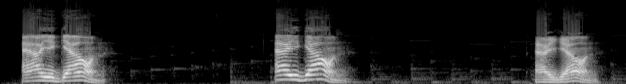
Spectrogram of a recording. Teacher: if we want to sound really broad in terms of our pronunciation, we can remove the H from the front of the word how. So now we can say, how you going?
